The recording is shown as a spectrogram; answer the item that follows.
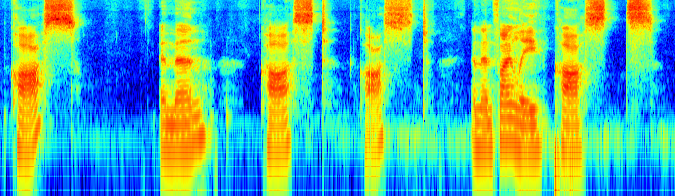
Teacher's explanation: In case you're wondering, the vowel in costs is an ah vowel. You could rewrite it like AW, ka.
